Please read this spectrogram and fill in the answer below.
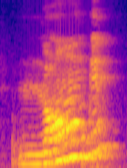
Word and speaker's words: longue: par exemple une robe longue alors si j'écris comme ça ça se prononce l'ange mais je veux une robe qui est longue longue donc je vais ajouter le U avant le E donc mes chers pour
